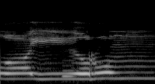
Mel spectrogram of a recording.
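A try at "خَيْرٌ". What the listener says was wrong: Ghai, bukan ghai ya. Bukan ghai, Bu. Itu kan hurufnya kha. Ibu, jangan ghai itu kan bukan ghain itu kha itu Bu. Jangan ghai dibaca tapi khai. Beda ghai sama khai ya.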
